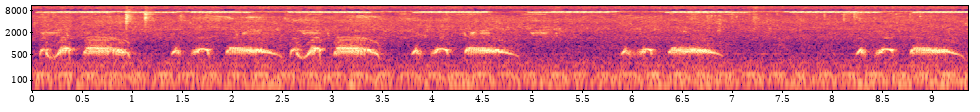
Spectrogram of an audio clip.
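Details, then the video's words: Spotted dove singing in 'sấm thổ' style: five or six regular phrases, each two or three short clipped coos leading into one longer sliding croo, evenly spaced, with a steady low rumble underneath. "SẤM THỔ TỐT TIẾNG VỀ TÀNG KÈM 123"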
